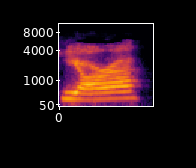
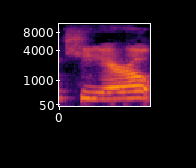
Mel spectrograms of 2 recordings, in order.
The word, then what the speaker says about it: Kiara: to pronounce is it kiara well so people call me kierra or kiara honestly i respond to either one so whatever feels natural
